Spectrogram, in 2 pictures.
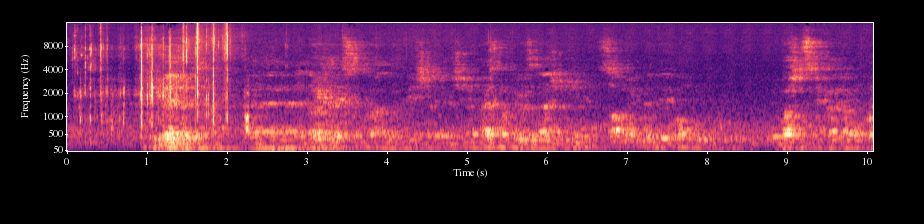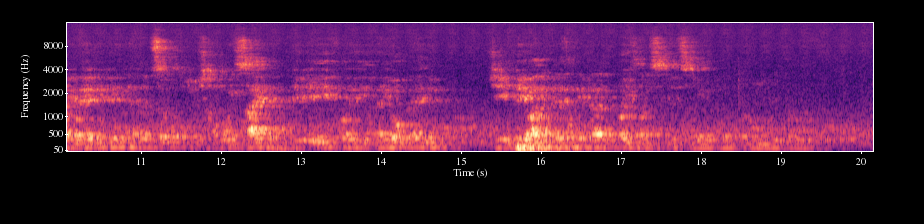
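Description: A man speaks calmly into a microphone, heard over loudspeakers.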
